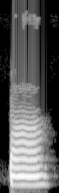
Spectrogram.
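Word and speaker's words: 八: a new chinese character it means eight the pronunciation is ba please write it with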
